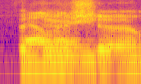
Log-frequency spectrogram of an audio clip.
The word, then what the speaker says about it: Fiducia: Fiducia, like fiduciary, like trust. Fiduciary minus the R and the Y.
